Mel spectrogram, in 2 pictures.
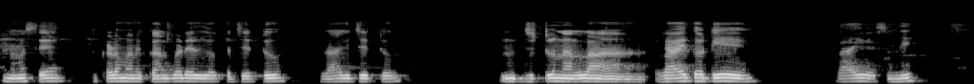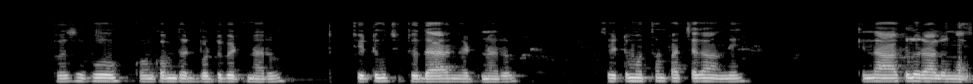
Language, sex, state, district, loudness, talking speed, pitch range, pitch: Telugu, male, Andhra Pradesh, Anantapur, -16 LUFS, 100 wpm, 140-150 Hz, 145 Hz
